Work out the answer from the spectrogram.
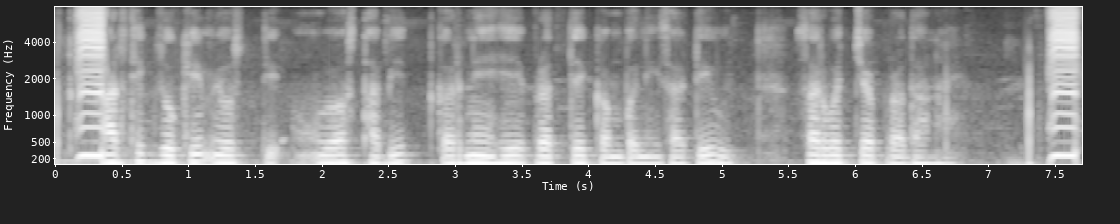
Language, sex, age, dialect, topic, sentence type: Marathi, male, 25-30, Varhadi, banking, statement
